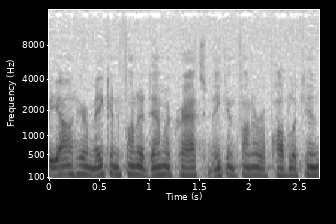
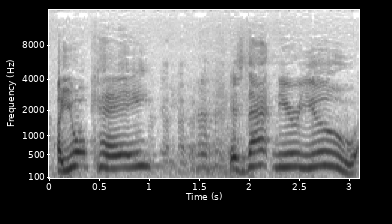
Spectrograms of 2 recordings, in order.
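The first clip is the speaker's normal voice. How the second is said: high, loud imitation of a fretting mom; mock-panicked mom checking on you by phone; worried mother; 12 semitones higher, 3 dB louder, slower than usual. Retold anxious phone call from mom.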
